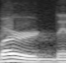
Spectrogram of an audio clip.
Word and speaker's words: Biard: According to the Byrd family records, and it is B-I-A-R-D, and they pronounced that Byrd then, according to the Byrd family records, Brother Stone came and visited there when his niece's husband was killed.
